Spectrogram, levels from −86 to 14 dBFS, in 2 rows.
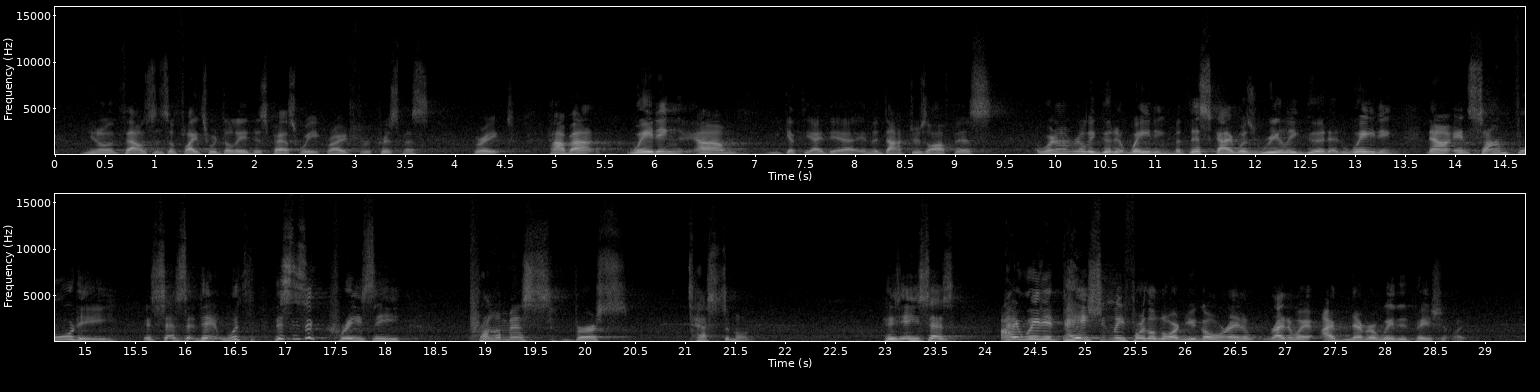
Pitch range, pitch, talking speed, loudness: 135-205 Hz, 170 Hz, 155 wpm, -38 LUFS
